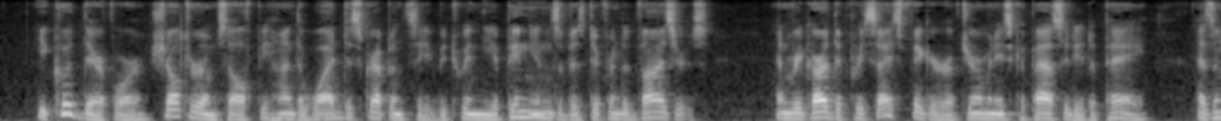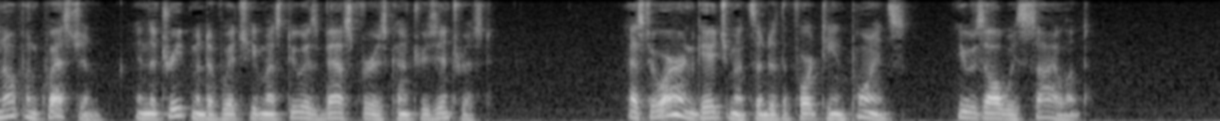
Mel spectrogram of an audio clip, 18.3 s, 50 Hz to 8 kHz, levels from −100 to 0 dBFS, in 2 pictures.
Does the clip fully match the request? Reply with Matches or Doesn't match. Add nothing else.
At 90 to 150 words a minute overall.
Doesn't match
